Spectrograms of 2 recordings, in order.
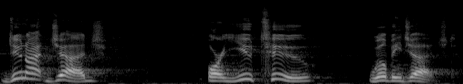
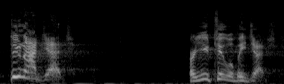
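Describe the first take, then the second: First: It is read in a plain, neutral way. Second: It is read with a sassy, combative attitude.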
